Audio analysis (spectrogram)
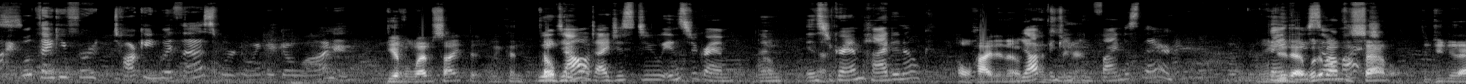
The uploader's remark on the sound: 39th Annual Cowboy Poetry Gathering - The Vendor Walk. We tried to record during our annual shopping spree of the vendors setup in the Conference Center, and the background noise mostly washed out the conversations we had with the many talented vendors. Here you go, the best we could edit.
